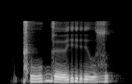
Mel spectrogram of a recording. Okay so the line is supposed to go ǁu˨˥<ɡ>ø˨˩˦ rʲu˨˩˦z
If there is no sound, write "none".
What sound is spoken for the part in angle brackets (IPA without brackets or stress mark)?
ɡ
